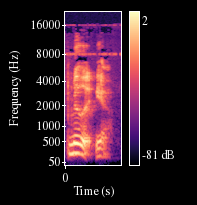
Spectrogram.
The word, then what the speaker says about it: millet: Or placing poppy seeds, millet. Is it millet? – Millet, yeah. – It's that's how it's pronounced. Not like Malay.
